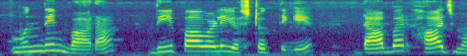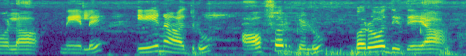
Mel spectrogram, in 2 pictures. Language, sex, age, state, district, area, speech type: Kannada, female, 18-30, Karnataka, Chitradurga, urban, read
